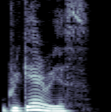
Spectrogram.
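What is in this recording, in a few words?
"gregarious", British English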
